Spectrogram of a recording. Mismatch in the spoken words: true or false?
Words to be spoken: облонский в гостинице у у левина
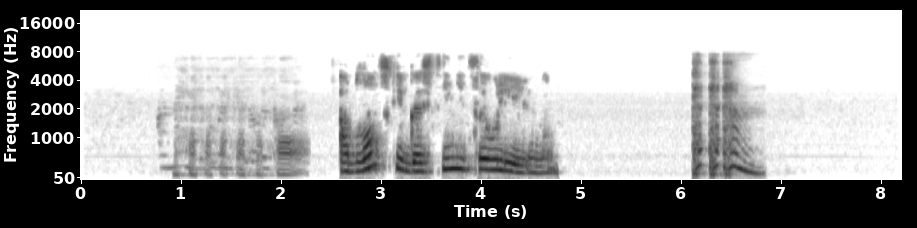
true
